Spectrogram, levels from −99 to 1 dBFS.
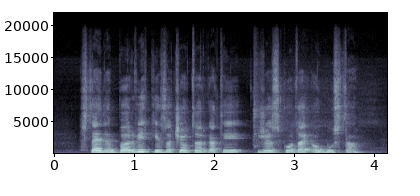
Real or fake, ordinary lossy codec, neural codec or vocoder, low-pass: real; none; none; 19.8 kHz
